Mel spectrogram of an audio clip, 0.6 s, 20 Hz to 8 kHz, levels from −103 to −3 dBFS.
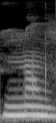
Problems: background sounds at intervals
